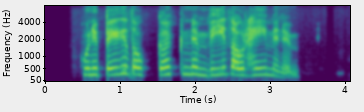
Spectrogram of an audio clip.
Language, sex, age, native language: Icelandic, female, 15, Icelandic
